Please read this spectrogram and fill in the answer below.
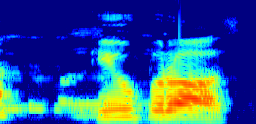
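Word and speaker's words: cuprous: उच्चारण आएगा तो हम क्या करेंगे क्यूप्रस का उच्चारण होगा क्यूप्रस, और जब ज्यादा संयोजकता है तो क्यूप्रिक।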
